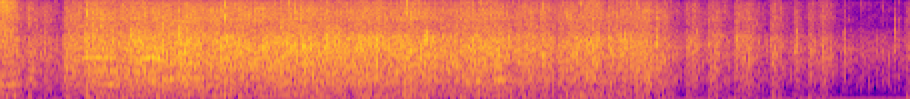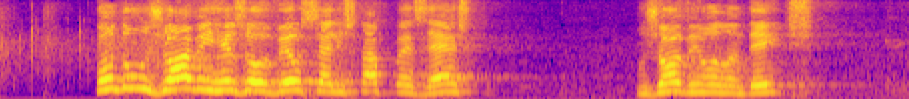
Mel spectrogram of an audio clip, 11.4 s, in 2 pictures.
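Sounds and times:
audience applause: 0.0 - 6.3
speech: 6.3 - 8.8, 9.6 - 10.8.

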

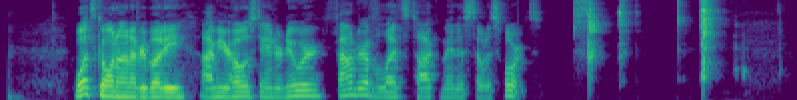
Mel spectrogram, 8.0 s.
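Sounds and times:
speech: 0.7 - 5.4
beer can cracking open: 5.7 - 7.3.

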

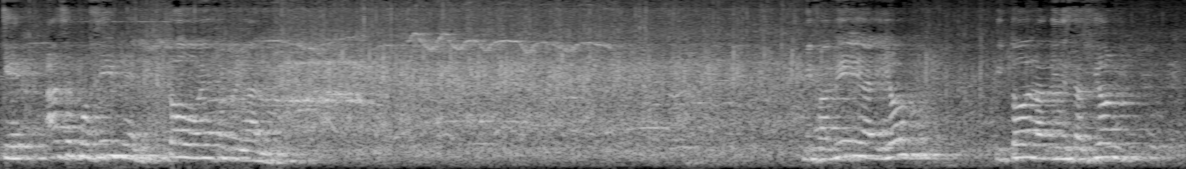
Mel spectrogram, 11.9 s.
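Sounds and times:
speech: 0.0 - 3.1, 8.0 - 11.8
audience applause: 0.0 - 11.0
faint whistle or cheer: 1.4 - 6.8.

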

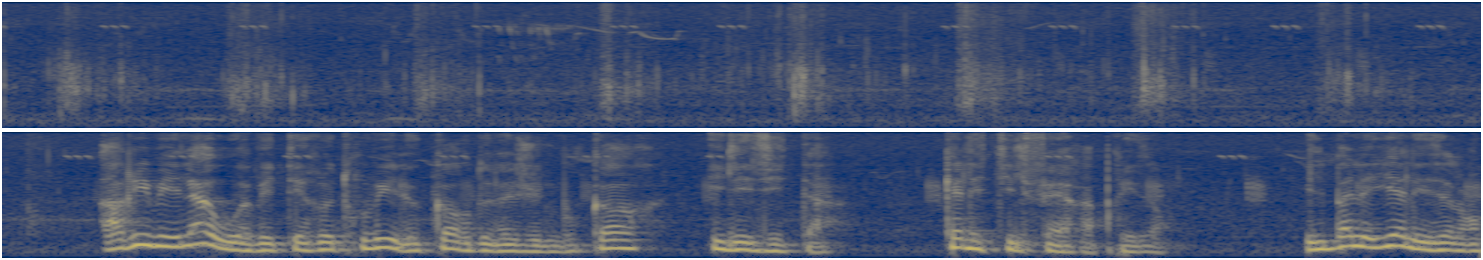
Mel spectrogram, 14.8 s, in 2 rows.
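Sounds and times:
footsteps on stony ground: 0.0 - 9.7
faint high insect chirps: 0.0 - 14.7
speech: 7.9 - 13.3, 13.9 - 14.7.

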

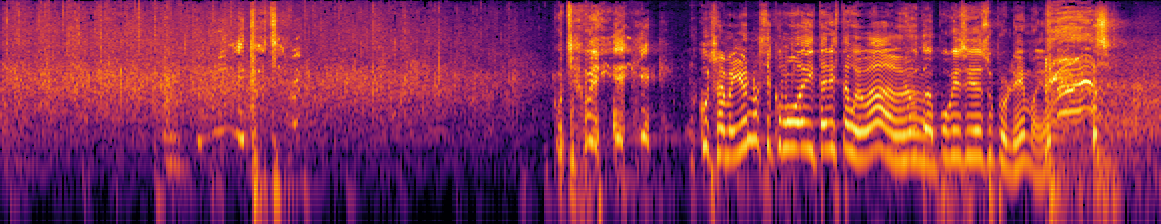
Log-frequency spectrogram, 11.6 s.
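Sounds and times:
audience applause: 0.0 - 6.1
laughter: 1.6 - 3.2, 5.6 - 7.0, 10.4 - 11.6
speech: 1.6 - 3.2, 5.5 - 11.2.

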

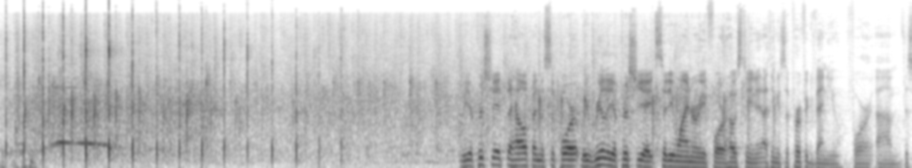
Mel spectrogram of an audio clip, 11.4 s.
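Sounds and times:
festival audience clapping at City Winery: 0.0 - 9.8
speech: 5.8 - 11.3.

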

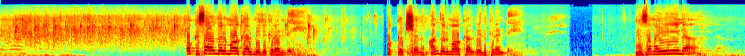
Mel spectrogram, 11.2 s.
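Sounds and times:
church congregation clapping to praise God: 0.0 - 5.8
speech: 2.8 - 4.7, 5.8 - 7.9, 9.5 - 10.7.

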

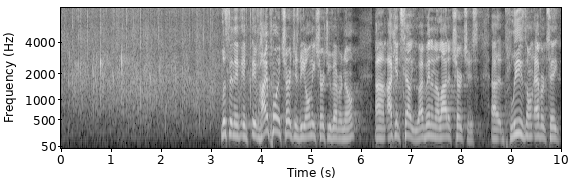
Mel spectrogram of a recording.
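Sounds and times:
audience applause: 0.0 - 4.2
speech: 3.2 - 10.0.

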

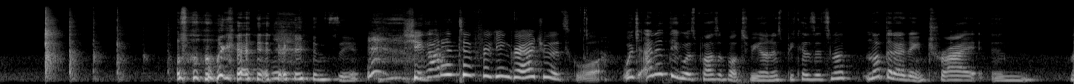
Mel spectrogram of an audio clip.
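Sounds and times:
hand clapping: 0.4 - 2.0
laughter: 1.8 - 4.0
speech: 1.8 - 10.7.

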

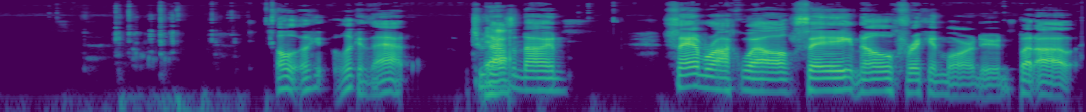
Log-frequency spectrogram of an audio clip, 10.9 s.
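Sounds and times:
typing on a computer keyboard: 1.1 - 2.6
speech: 2.8 - 5.8, 6.6 - 10.8.

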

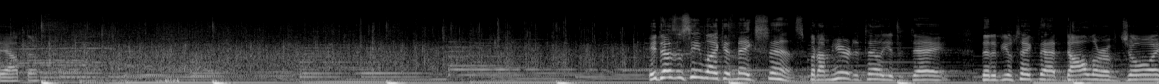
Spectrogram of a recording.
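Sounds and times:
speech: 0.0 - 0.7, 6.5 - 11.5
hand clapping: 0.0 - 7.4.

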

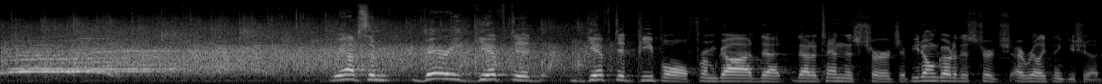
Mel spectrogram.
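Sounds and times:
church congregation at Alpine Church applauding the worship team: 0.0 - 6.4
speech: 3.3 - 11.0.

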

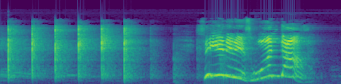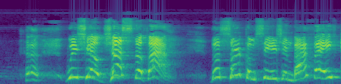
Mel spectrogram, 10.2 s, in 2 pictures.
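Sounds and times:
hands clapping: 0.0 - 2.8
speech: 3.7 - 4.7, 5.5 - 10.2.

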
